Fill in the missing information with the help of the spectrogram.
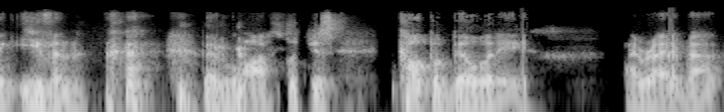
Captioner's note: chuckles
